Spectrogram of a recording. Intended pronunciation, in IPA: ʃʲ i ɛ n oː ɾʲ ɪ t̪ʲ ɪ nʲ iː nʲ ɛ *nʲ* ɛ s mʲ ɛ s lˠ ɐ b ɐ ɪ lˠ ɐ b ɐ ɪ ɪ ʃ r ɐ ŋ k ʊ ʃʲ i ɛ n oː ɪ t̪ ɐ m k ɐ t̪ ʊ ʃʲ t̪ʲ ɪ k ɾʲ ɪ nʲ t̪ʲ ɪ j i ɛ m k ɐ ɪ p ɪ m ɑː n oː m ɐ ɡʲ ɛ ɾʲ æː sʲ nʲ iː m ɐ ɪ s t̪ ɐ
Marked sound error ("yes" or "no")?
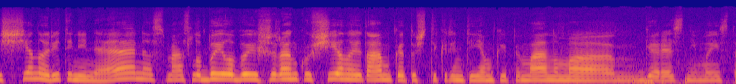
no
